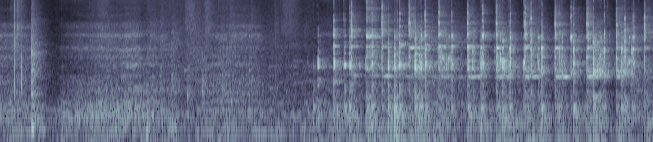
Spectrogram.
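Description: A long metal spoon stirring powdered iced-tea mix into a glass of water, clinking rapidly against the glass with a bright ringing. The clinking starts about halfway through and keeps going, several strikes a second.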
